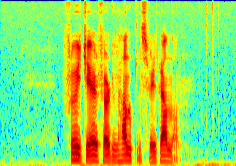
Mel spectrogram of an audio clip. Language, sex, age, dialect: Faroese, male, 15-35, Norðurstreymoy/Eysturoy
